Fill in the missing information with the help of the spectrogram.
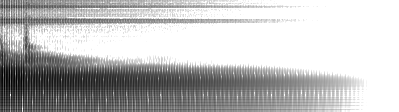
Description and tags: First octave note.
bass, electric, guitar, multisample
